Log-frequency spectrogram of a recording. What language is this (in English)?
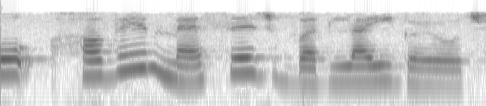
Gujarati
